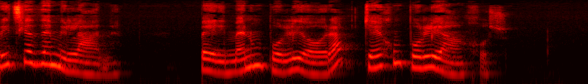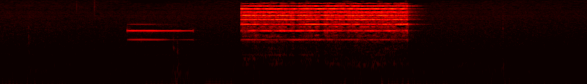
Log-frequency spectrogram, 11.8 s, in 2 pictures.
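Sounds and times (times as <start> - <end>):
speech: 0.0 - 1.3, 2.0 - 5.1
bell ringing: 7.2 - 10.1.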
